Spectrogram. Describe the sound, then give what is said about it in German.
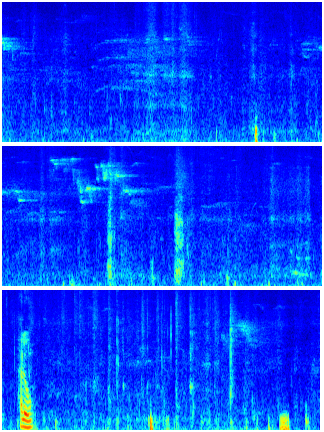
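Scattered hoof clops sound on a path as a ridden horse trots past, irregular and moderately loud, with faint birdsong in the background and a person briefly calling out a greeting. “Nee, sonst einfach ruhig, dann hört man auch das Traben.”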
